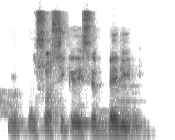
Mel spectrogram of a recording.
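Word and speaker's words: בְּרִית: Y hay una palabra hebrea que se dice o se escribe berit. La fonética me puso así que dice berit.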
